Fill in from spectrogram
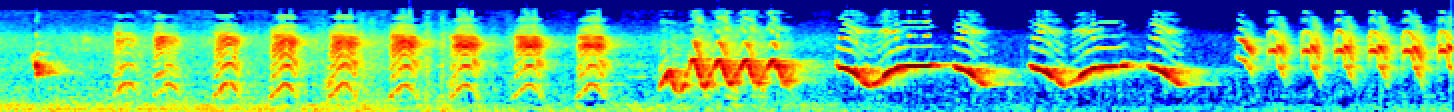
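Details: Masked laughingthrush mating call, for boosting breeding drive: about ten short, harsh notes repeated roughly every third of a second, then a rapid rasping burst, then two long, looping, whistled swoops and more quick harsh notes.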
